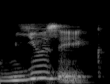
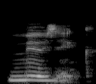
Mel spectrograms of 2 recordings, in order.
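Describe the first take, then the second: First: A 'y' sound comes before the vowel. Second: No 'y' sound comes before the vowel. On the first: The speaker calls it right. "Also have Y sound before the U. Example" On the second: The speaker calls it wrong.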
